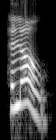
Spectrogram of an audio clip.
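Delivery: usual speaking voice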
